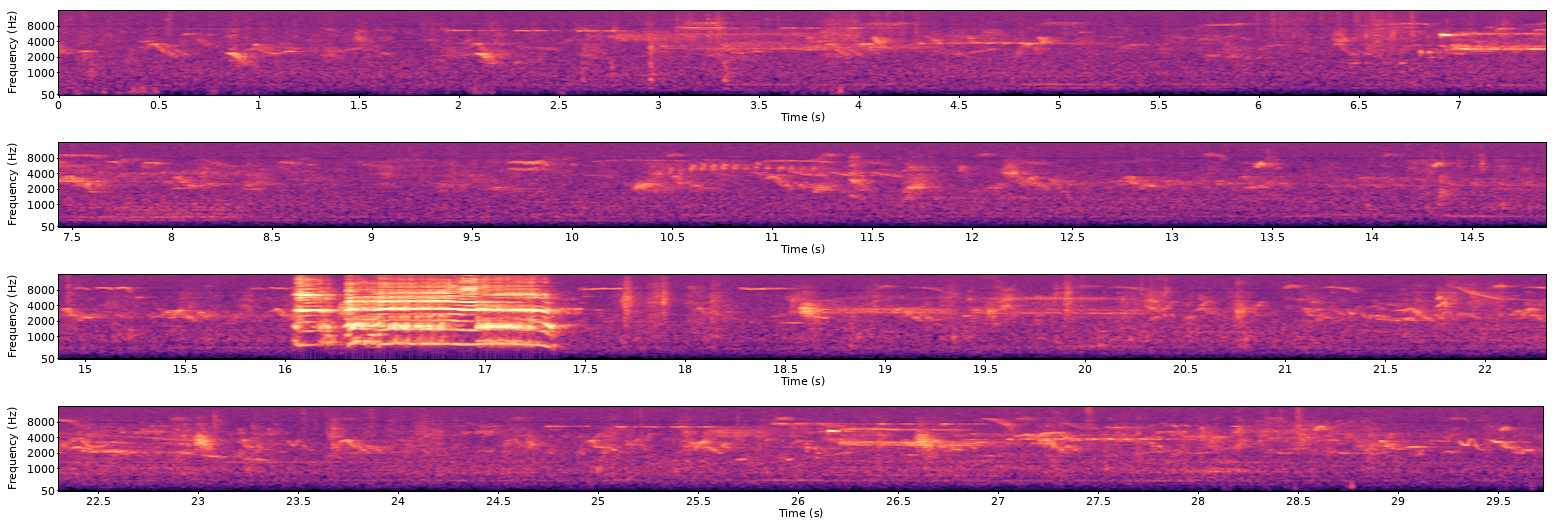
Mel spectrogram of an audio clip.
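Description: A juvenile rooster, just beginning to crow, gives one short, loud crow about halfway through. Faint hen clucking and small-bird chirps go on around it.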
